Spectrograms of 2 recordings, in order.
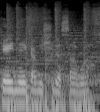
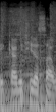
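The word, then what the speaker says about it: Kamishirasawa: I think Kamishawa and you have to say her name right. Okay. Kamira Sawa. It's not hard.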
